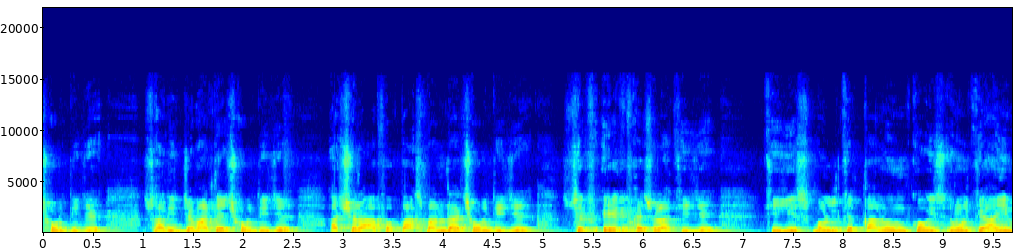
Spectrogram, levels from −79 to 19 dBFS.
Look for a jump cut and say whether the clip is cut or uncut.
uncut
